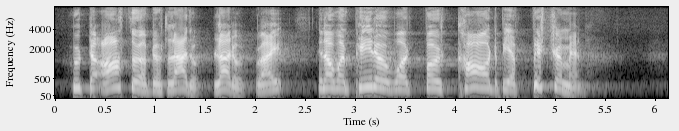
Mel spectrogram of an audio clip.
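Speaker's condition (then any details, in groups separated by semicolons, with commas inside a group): Deafness; deaf during school years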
